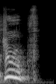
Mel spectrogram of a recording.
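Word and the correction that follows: Skroob: Scroop. It's the letters of Brooks mixed up.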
